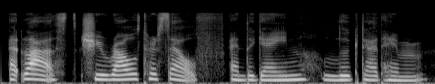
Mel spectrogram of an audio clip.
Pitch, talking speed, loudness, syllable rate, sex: 215 Hz, 140 wpm, -19 LUFS, 3.5 syllables/s, female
